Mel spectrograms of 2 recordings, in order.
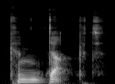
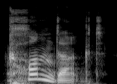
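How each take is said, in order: First: The stress is on the second syllable. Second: The stress is on the first syllable. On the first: It is the verb. "Stress on the second syllable" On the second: It is the noun. "We say conduct when we're using the noun"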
